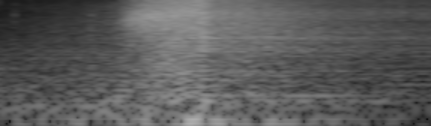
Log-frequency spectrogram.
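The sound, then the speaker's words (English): A single airy whoosh swells up from a hiss, peaks loudly around the middle, then trails off into a softer rushing tail, with no voices. “I think I need a whoosh or something.”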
